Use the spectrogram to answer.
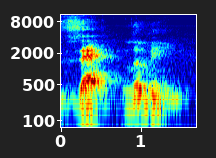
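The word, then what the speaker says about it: Zach LaVine: Zach Levine.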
